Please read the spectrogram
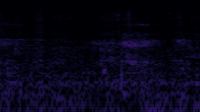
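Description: Faint rustling and crinkling of tissue paper being unwrapped by hand, getting louder in the second half.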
